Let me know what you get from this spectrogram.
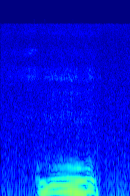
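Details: Pet French Bulldog, a tiger brindle, snorting during everyday home life, a dog that rarely barks: a single deep, buzzy nasal grunt lasting about a second, low and rich in overtones, in a quiet room.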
